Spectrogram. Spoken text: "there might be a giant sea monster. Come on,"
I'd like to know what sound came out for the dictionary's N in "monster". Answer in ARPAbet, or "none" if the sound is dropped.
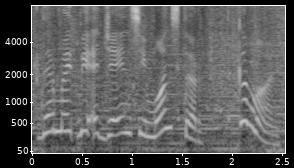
N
